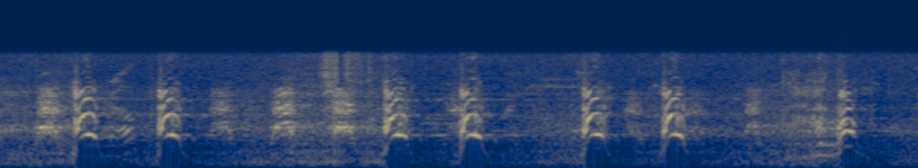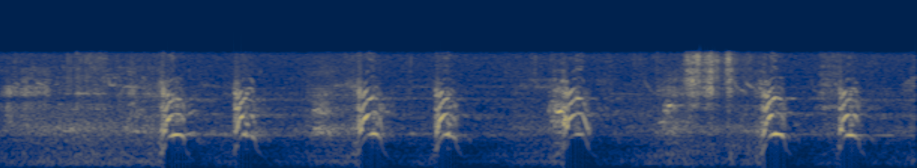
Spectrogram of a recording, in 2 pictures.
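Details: Belgian Malinois Lily during PSA bite training on leg sleeves, her second time; a run of sharp, evenly spaced barks with a brief rough pause midway, then the barking resumes, some barks higher and yelpier.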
